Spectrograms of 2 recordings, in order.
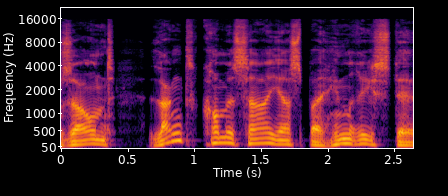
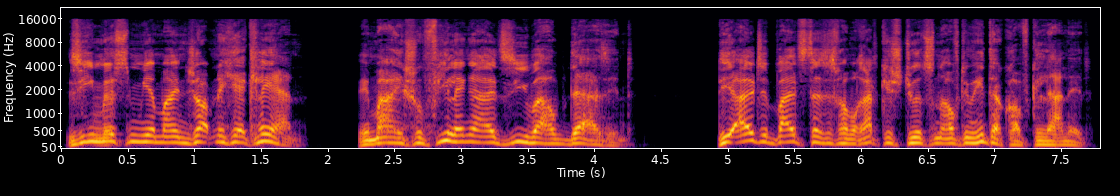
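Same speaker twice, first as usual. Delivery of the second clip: higher, indignant professional pride; irritated doctor; 6 semitones higher than usual. A narrator's reading. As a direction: put the upstart colleague in her place. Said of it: "Der Arzt kommt jetzt auch in Fahrt". (gereizt und von oben herab)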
